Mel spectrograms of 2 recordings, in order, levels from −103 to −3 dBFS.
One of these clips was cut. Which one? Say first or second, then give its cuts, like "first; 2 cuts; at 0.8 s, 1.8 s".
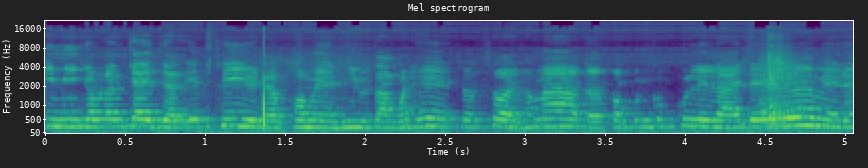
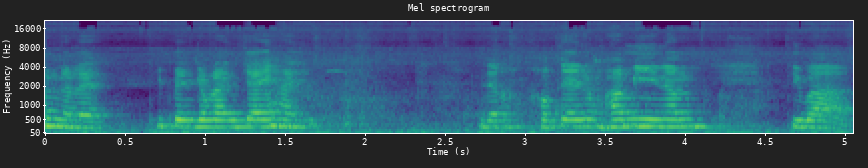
first; 1 cut; at 2.6 s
